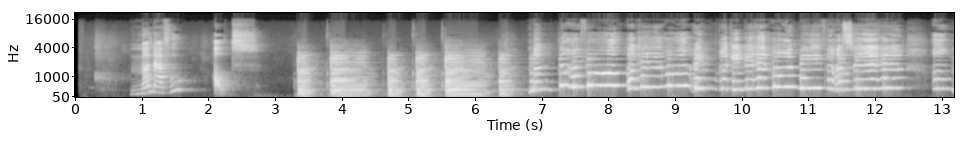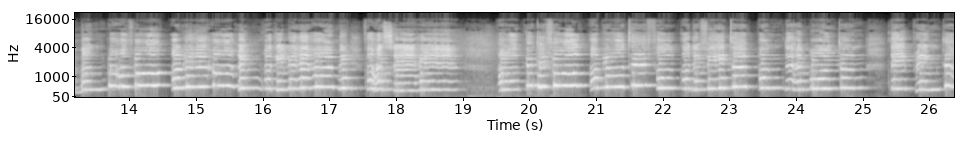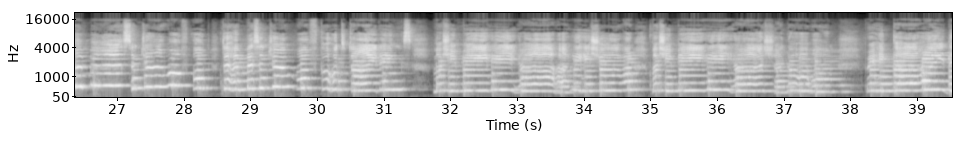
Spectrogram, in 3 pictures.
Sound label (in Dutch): ma navu alt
